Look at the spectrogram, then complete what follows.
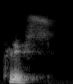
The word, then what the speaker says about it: plus: However, if there is an adverb or indeed adjective after plus, when it's used as a comparative, we don't pronounce the S.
